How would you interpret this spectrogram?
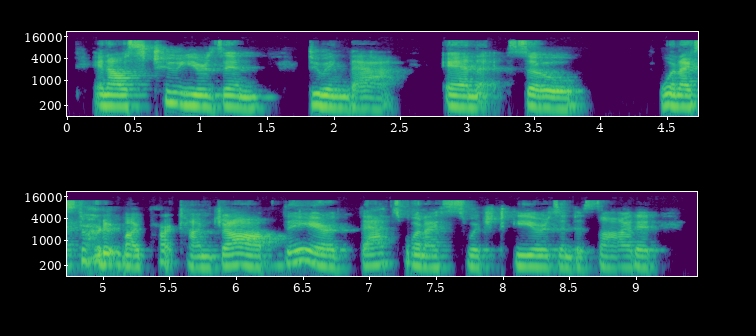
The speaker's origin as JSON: {"language": "English", "town": "New Orleans", "region": "Louisiana", "country": "United States", "tie": "born or raised there", "said": "I settled in New Orleans. And I was in the fifth grade by that time. And so when people ask me, where are you from? It's always hard for me to answer. I'm like, well, should I just say New Orleans? Because that's technically where I grew up a little bit."}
